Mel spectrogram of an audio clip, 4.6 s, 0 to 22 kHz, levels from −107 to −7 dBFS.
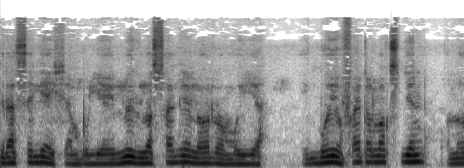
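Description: Throughout, the speech sounds swirly, smeared and hollow, with blurred attacks and nothing above 14.1 kHz. This is likely generation loss, fitting roughly ten passes through 64 kbit/s AAC-LC.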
